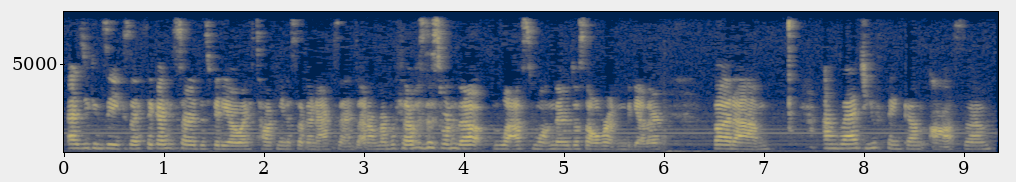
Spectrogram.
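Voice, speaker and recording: A woman's voice: medium pitch, fast, highs cut off, a little hiss or hum. A young woman chatting casually to camera while answering fan questions, rambling and self-deprecating, tired from lack of sleep. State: sleep-deprived. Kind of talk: casual chat.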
